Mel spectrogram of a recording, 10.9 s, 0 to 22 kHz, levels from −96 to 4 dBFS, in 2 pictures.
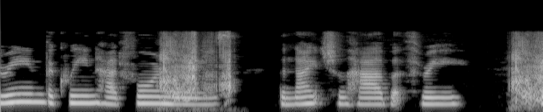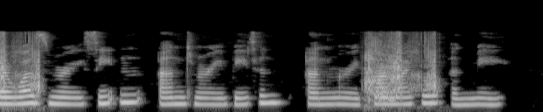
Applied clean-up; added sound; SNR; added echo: classical method Wiener filter.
